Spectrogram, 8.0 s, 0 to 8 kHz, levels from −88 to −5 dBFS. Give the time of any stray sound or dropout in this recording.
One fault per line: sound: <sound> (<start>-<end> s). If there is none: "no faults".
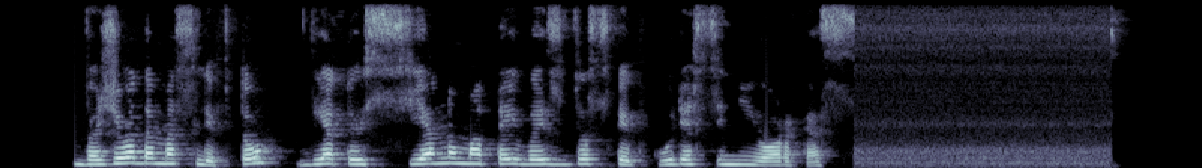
no faults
